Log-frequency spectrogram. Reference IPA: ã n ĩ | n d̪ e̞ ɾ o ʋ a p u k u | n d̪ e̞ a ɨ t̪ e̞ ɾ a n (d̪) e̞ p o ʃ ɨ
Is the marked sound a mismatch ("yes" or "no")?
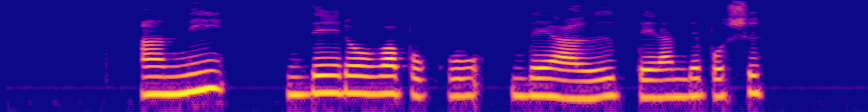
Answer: no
